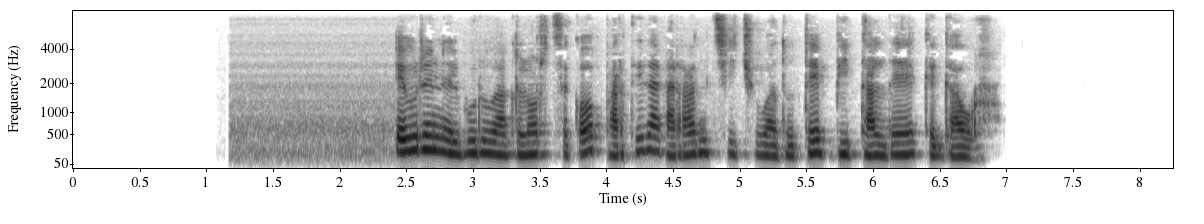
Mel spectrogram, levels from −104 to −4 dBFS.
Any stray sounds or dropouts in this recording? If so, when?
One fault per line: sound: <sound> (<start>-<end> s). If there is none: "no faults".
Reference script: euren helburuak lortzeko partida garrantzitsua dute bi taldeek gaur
no faults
